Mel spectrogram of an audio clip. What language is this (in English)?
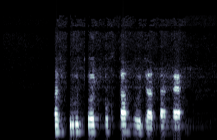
Urdu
